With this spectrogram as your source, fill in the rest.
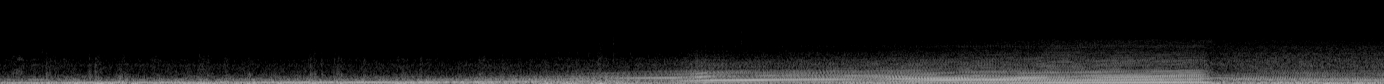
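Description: A Lexus GS-F or RC-F V8 revs hard from inside the cabin, its rising engine tones climbing and stacking into a loud induction roar with secondary intakes opening at 3,500 RPM, then dropping off.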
